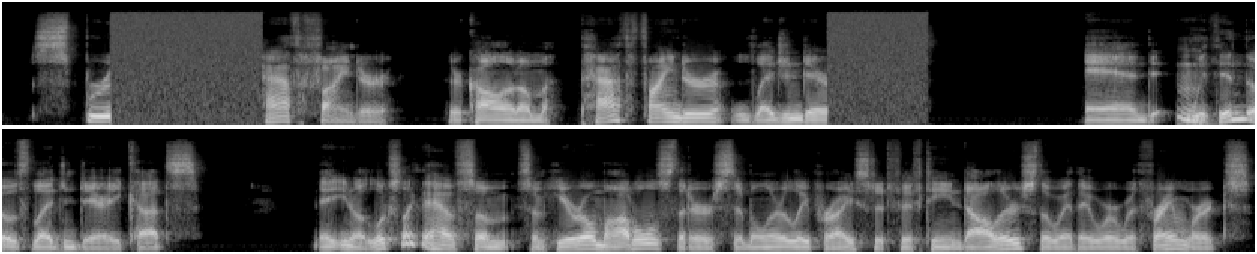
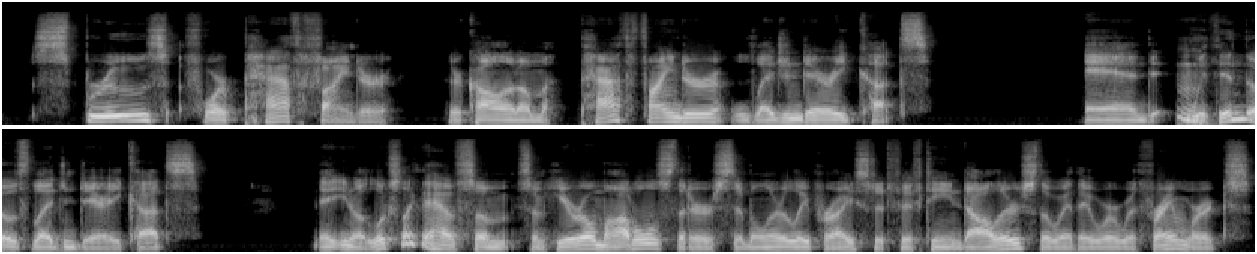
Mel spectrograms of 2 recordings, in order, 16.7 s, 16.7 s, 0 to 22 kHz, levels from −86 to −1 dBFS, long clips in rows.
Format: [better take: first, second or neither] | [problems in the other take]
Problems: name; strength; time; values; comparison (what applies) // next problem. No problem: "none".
second | audio cutting out; filled with static; at 0.5 s for 1 s and at 5.5 s for 0.5 s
